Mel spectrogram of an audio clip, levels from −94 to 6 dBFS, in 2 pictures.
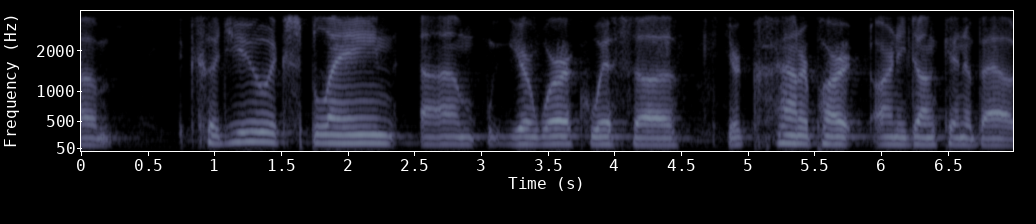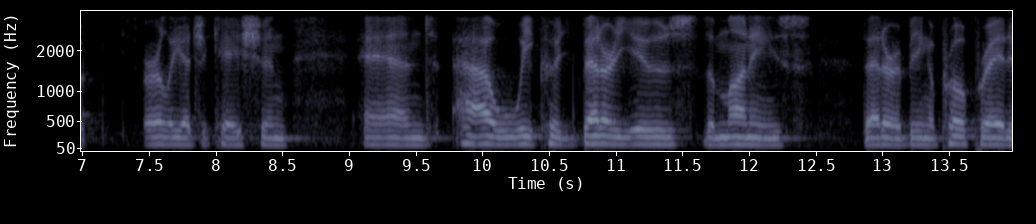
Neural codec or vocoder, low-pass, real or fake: none; 3.6 kHz; real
